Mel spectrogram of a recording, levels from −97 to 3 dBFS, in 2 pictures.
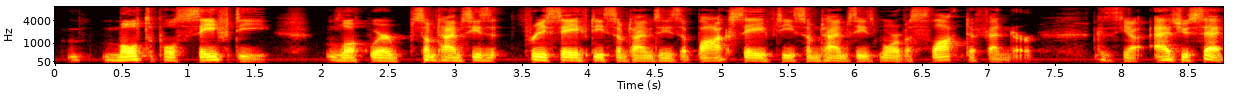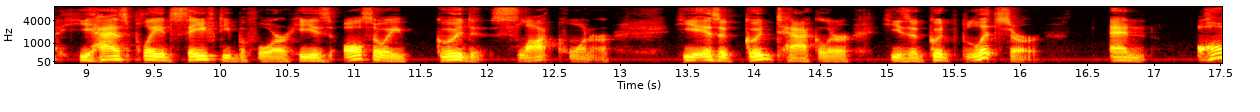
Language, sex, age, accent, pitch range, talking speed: English, male, 20-39, American, 105-135 Hz, 170 wpm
